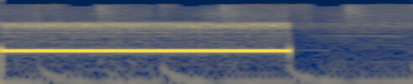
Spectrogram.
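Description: A loud, steady electronic ringback tone from an outgoing phone call hums for about a second, then cuts off abruptly, leaving faint low background noise and no voices.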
